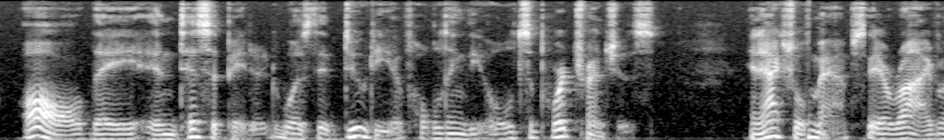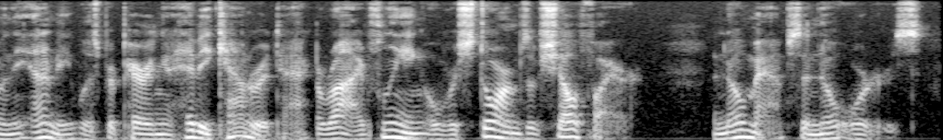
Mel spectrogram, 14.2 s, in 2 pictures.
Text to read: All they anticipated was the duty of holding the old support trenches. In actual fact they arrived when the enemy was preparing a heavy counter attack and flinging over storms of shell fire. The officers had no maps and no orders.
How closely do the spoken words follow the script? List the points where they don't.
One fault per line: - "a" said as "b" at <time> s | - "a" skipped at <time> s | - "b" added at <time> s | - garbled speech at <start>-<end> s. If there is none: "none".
- "fact" said as "maps" at 6.1 s
- "and" said as "arrived" at 9.4 s
- "The officers had" skipped at 12.0 s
